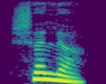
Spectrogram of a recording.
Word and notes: ಸೂಲೆ: Kannada

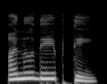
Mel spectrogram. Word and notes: ಅನುದೀಪ್ತ: anudīpta; kannada

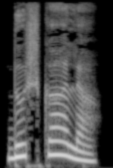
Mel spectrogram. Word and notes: ದುಷ್ಕಾಲ: duṣkāla

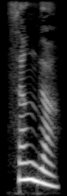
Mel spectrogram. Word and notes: ಸಂಗ: sanga; Kannada

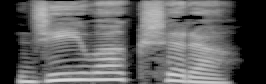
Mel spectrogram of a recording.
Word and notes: ಜೀವಾಕ್ಷರ: Kannada; jīvākṣara

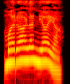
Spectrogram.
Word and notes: ಮರಾಳನ್ಯಾಯ: marāḷa nyāya

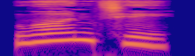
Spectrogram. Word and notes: ವಾಂಛೆ: vānche

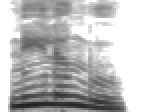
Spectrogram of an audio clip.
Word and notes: ನೀಲಂಗು: kannada; nīlaŋgu

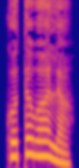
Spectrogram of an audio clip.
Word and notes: ಕೊತ್ವಾಲ್: Kannada

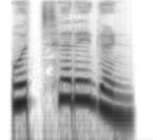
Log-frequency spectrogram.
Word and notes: ಒಚ್ಚೇರೆಗಣ್: Kannada

